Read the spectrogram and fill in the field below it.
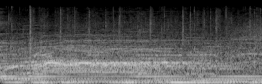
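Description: A festival crowd at a Batak music tribute concert cheers and applauds in a dense, continuous wash of clapping and whoops, with music droning underneath.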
